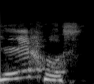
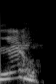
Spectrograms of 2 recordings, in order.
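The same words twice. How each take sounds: First: "lejos" with a clear final s; careful "lejos" with a held hiss at the end; correct lejos. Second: "lejos" as "lejo", no final s; "lejos" ending on an open o; mispronounced lejos. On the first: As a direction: model "lejos", sounding the s. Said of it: "es lejos". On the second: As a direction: show "lejos" with the s dropped. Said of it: "no es lejos". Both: Shown as a demonstration.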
